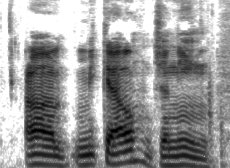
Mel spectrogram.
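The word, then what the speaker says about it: Mikel Janín: The best thing by far about this is the art by Mikel Janin. That's how you pronounce it.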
